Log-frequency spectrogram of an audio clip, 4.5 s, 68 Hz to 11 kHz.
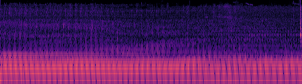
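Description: Nissan 350Z's 3.5-litre V6 idling steadily, heard close to the exhaust tip.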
